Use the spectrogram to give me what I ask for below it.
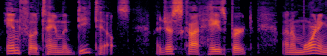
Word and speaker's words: Haysbert: Haysbert.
